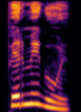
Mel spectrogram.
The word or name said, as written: ಪೆರ್ಮಗಳ್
